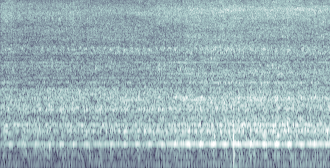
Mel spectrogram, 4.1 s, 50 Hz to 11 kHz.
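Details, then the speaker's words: RCA VR335 VCR after cleaning the mode switch: smooth steady whir with faint even hum and no scraping or squeal during rewind; earlier rewind noise gone, auto stop works, rewinding normally. "doing it a little bit the nose isn't happening anymore so that's where these videos is they're now fully working again"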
